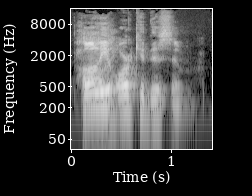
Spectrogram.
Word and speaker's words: polyorchidism: How do you say that? – Polyorchidism. – polyorchidism. See, that's where I was screwing up. I thought it was orchid, but I was like, no, that can't be it.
